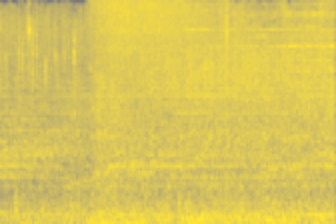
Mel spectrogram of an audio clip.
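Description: A heavy metal door grinds open.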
